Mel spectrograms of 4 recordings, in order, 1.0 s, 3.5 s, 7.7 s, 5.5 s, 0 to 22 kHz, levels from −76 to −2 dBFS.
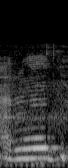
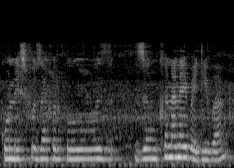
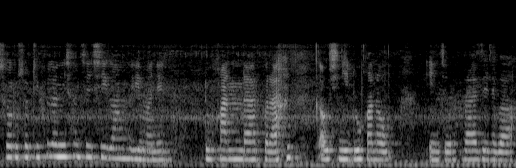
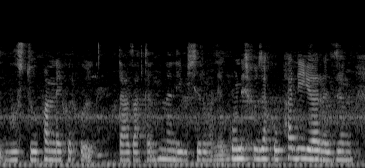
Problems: constant background noise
